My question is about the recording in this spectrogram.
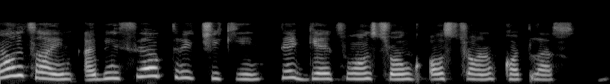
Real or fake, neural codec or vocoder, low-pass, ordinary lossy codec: fake; codec, 16 kHz, 2 kbps, FreqCodec, larger model; 7.2 kHz; none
